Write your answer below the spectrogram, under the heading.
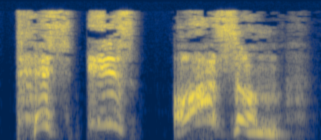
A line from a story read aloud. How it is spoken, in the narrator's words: I shouted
